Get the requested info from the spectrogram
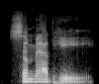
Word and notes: samadhi: American English

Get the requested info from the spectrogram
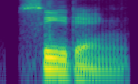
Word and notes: seating: American English

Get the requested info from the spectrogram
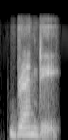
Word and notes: brandy: Indian

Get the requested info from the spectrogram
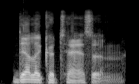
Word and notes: delicatessen: British English

